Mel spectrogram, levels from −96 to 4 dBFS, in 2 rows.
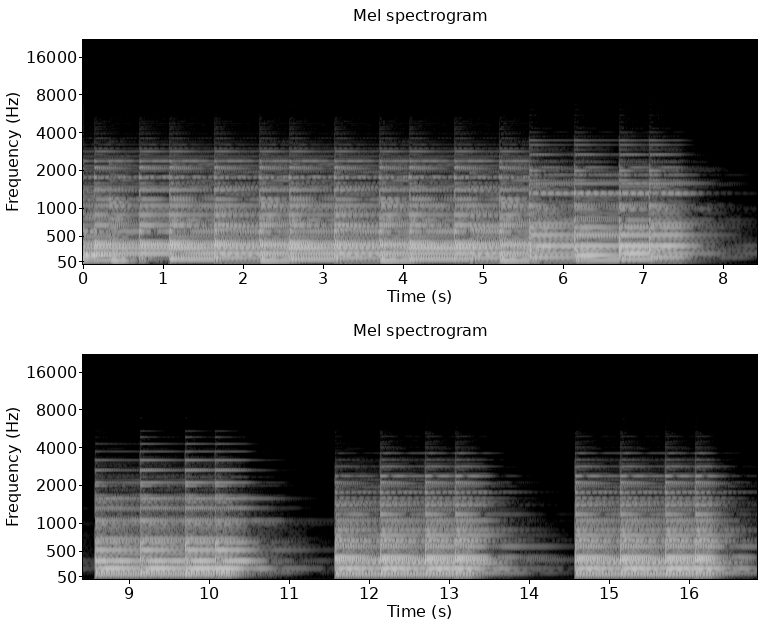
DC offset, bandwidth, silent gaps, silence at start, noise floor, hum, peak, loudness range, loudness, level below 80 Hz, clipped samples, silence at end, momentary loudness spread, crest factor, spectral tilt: under 0.1%; 4.5 kHz; none; 0 s; -62 dBFS; none; -10 dBFS; 1 LU; -24 LUFS; -40 dBFS; under 0.1%; 0 s; 7 LU; 14 dB; -12.5 dB/octave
